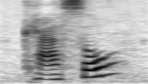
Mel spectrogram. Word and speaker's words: castle: Some words have a silent letter T. For example, castle, whistle, listen.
